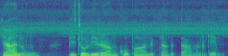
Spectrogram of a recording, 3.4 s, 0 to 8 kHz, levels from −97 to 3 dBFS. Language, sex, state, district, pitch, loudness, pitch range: Garo, male, Meghalaya, South Garo Hills, 135 Hz, -23 LUFS, 120-145 Hz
